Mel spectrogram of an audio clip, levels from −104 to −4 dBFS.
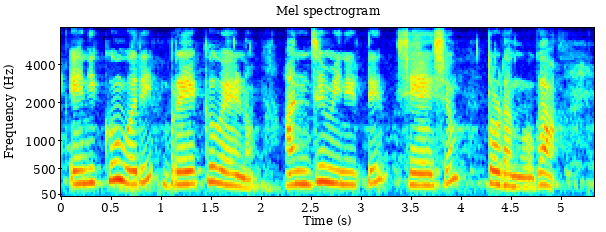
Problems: background sounds at intervals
